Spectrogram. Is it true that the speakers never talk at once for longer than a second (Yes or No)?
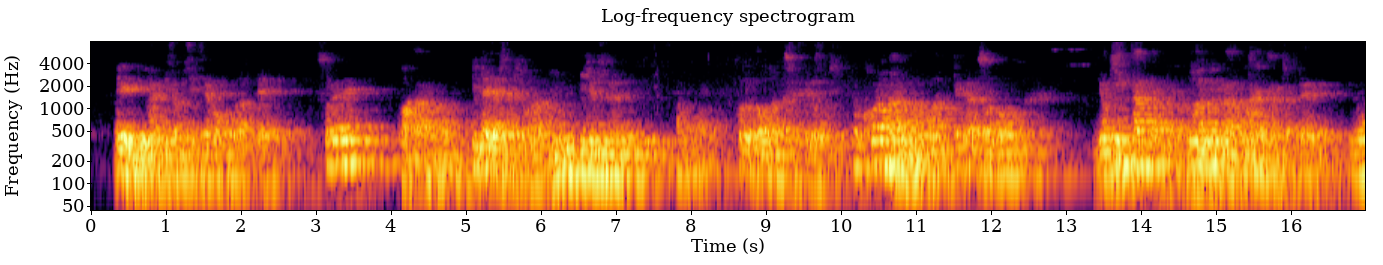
No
